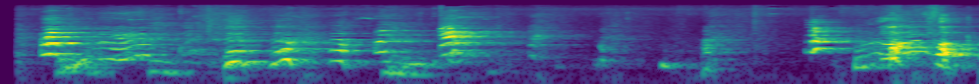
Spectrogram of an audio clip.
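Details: Over-excited corgis give high yips and whiny barks greeting an arriving visitor, with a person's voice mixed in.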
